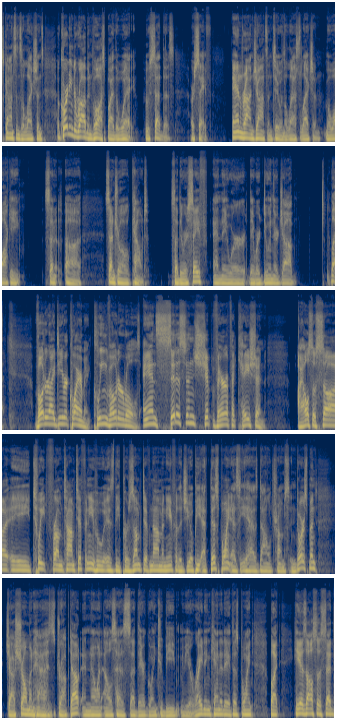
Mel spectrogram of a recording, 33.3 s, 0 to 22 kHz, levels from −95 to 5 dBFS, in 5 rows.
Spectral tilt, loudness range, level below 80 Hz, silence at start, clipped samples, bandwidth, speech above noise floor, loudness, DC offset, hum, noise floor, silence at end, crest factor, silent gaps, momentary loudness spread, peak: -5 dB/octave; 4 LU; -48 dBFS; 0 s; under 0.1%; 15.5 kHz; 38 dB; -22 LUFS; under 0.1%; none; -59 dBFS; 0 s; 20 dB; none; 8 LU; -2 dBFS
